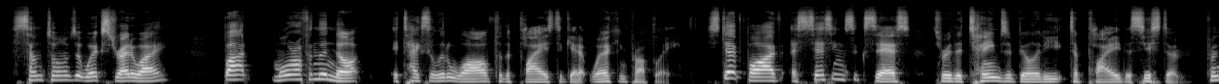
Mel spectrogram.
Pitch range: 130-195 Hz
